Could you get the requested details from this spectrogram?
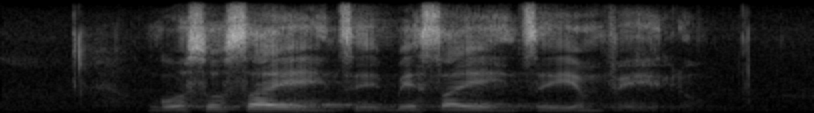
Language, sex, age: Zulu, male, 19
